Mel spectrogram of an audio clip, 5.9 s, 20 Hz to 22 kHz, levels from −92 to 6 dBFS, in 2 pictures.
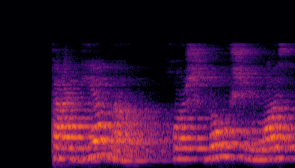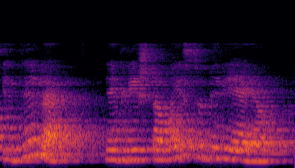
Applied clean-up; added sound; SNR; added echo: none; none; none; reverberation time 1.1 s.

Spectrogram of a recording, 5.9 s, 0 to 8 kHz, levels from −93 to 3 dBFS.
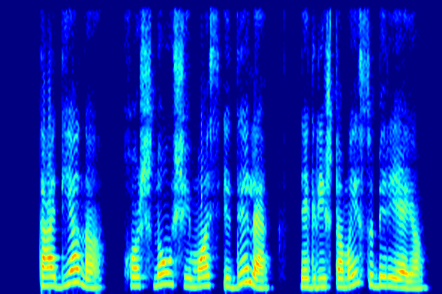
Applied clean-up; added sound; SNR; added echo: none; none; none; none.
